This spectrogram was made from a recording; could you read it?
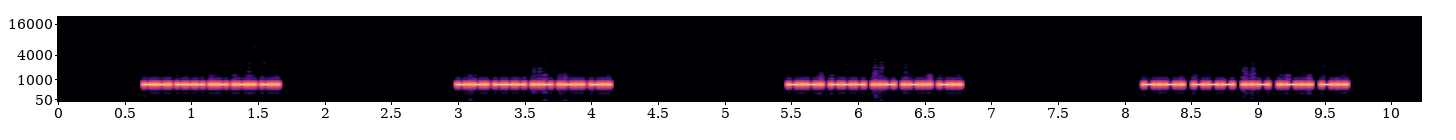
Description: Morse code, heard as a keyed tone, about 59 wpm, 690 Hz. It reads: COULD COULD COULD COULD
